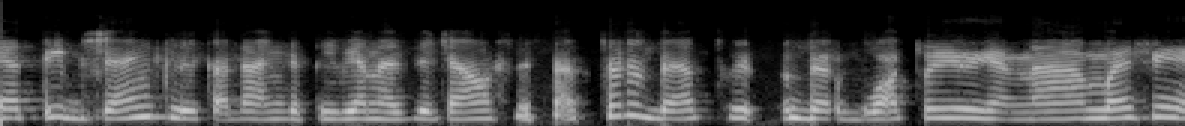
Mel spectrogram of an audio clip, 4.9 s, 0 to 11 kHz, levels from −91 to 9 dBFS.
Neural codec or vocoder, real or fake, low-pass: codec, 16 kHz, 4 kbps, X-Codec, HuBERT features, trained on general audio; fake; 7.2 kHz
